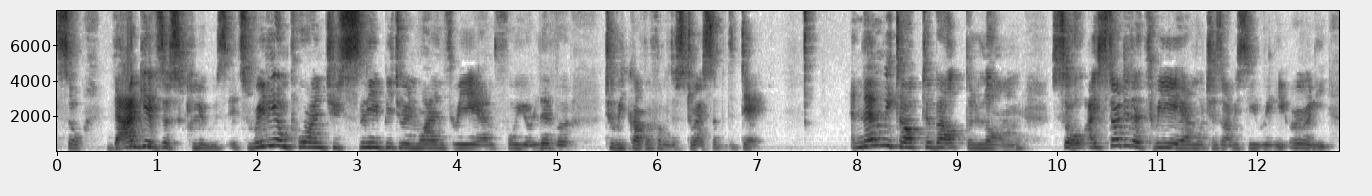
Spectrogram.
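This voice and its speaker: A woman with a fairly high voice teaches a live online class on Chinese medicine. She talks casually and with energy, chatting to her viewers and reading out their comments as she goes. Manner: lively, animated, reads viewer comments aloud. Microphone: livestream.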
